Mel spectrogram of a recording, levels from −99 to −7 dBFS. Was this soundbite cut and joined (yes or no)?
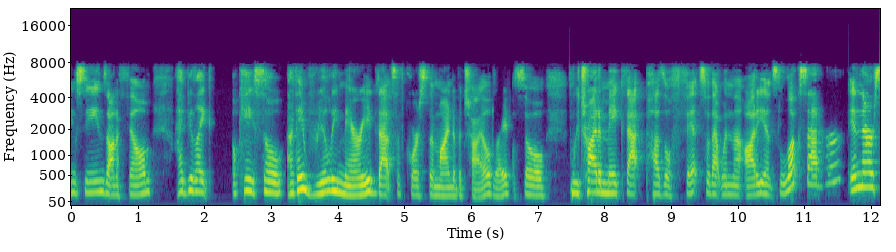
yes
